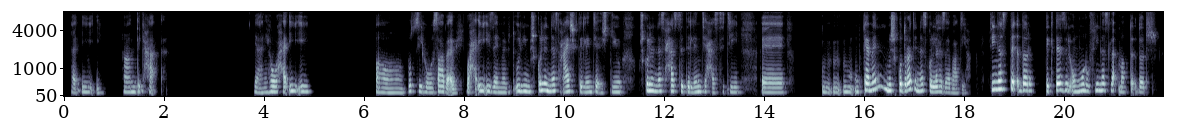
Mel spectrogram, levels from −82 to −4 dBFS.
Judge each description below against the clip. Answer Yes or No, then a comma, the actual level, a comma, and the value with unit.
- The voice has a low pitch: No, high, 190 Hz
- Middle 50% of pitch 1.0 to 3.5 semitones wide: No, average, 4.1 semitones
